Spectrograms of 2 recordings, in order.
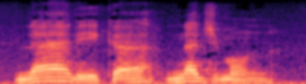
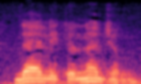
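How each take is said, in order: First: The last word keeps its full vowel ending. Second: The last word's vowel ending is dropped. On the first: This is the careful form for learners. "to use the long form" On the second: This is how it is said in everyday speech. "in normal speaking"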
